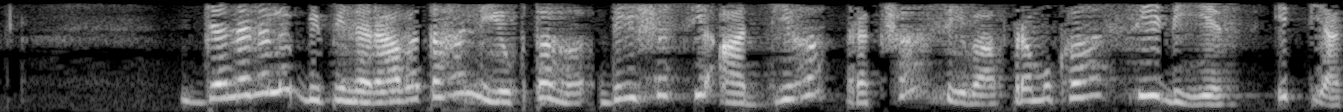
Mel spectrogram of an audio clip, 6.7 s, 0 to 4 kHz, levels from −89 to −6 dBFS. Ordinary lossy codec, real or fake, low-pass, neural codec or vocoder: AAC, 16 kbps; real; 3.6 kHz; none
